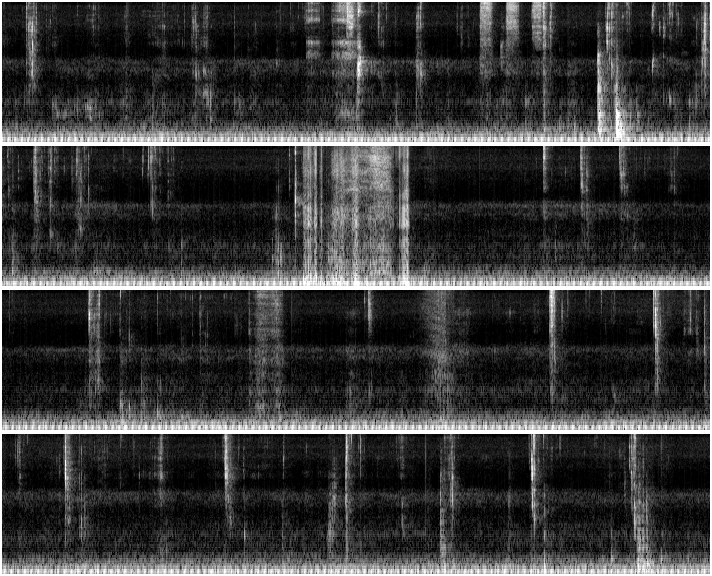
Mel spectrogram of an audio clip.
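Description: Close-up chewing and mouth sounds of a man eating boiled goat's feet and rice by hand: scattered wet clicks and smacks, with a louder burst of noise about ten seconds in, over a steady low hum.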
